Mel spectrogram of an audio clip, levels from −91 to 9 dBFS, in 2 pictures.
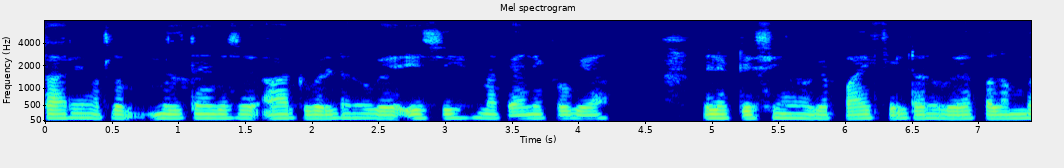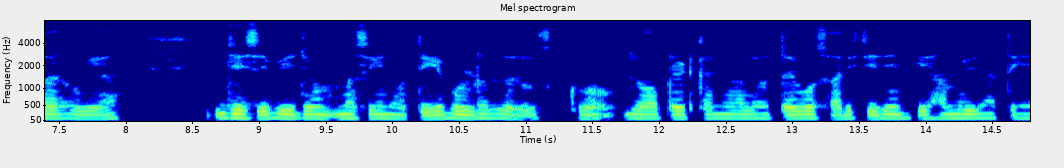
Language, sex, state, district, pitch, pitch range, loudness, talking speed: Hindi, male, Bihar, Gopalganj, 115 Hz, 110-120 Hz, -41 LUFS, 160 wpm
